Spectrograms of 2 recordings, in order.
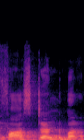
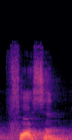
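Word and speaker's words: fastened: अब देखिए आप स्पेलिंग्स पे गौर करें, इसको कई बच्चे फास्टन्ड पढ़ लेंगे, फास्ट के स्पेलिंग के साथ बनाया गया है ये वर्ड, लेकिन ये वर्ड है फासन।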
